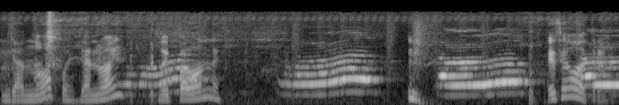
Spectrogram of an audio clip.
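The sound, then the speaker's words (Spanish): A cat meows loudly, giving two long, drawn-out wailing meows. People talk and laugh just before and around the calls. “Este es otro gato.”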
